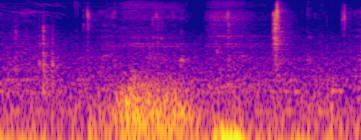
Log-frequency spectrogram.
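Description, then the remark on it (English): Close, wet chewing and mouth clicks right against the microphone, with irregular crackly bursts and soft low rumbles, no talking. “Apologies for the chewing into the mic.”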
